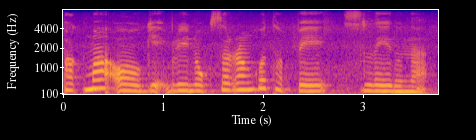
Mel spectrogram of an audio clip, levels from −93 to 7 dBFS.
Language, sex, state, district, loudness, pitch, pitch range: Garo, female, Meghalaya, West Garo Hills, -16 LUFS, 210 Hz, 200-240 Hz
